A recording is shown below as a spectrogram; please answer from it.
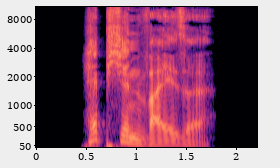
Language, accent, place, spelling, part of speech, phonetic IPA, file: German, Germany, Berlin, häppchenweise, adverb, [ˈhɛpçənˌvaɪ̯zə], De-häppchenweise.ogg
- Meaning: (adjective) piecemeal; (adverb) bit by bit, in small bits, in a piecemeal fashion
